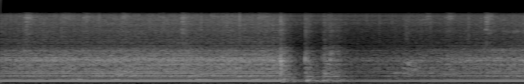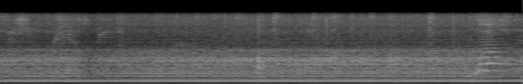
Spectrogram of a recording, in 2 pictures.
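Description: A steady low hum of several held tones that does not change in pitch, briefly dipping and wavering about three seconds in.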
